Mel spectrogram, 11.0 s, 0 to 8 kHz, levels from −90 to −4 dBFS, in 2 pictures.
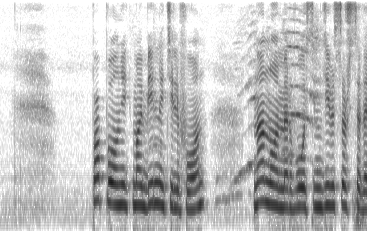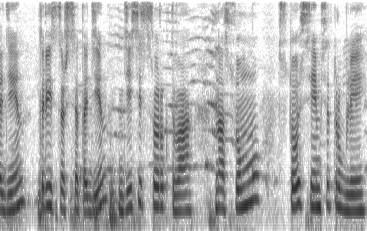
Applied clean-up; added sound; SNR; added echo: none; none; none; none.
